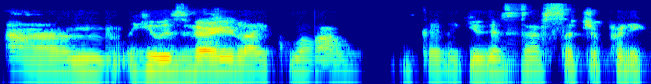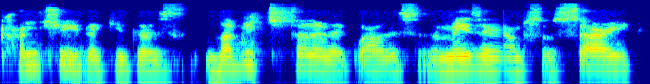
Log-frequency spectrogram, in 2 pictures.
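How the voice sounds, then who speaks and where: Fast-talking Israeli woman, gravelly voice. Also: mid-range voice, no echo. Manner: fast, animated, acts out quoted voices. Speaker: interview guest. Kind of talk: casual personal storytelling. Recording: dull lo-fi recording.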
